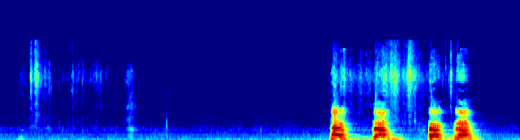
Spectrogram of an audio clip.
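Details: Storm, an over-playful eight-week-old female Husky puppy having fun, lets out four quick, bright yips in a rapid run near the end after a mostly quiet start.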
